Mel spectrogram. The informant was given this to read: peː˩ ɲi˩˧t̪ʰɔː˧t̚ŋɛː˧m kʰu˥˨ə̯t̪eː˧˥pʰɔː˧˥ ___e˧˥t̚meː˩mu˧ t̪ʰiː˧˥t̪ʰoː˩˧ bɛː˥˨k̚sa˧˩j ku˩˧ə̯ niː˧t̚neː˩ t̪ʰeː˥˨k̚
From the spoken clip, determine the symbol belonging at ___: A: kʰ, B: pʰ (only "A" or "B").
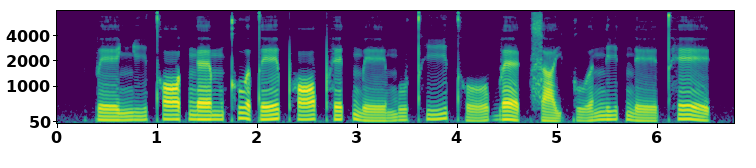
B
